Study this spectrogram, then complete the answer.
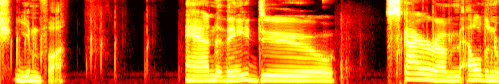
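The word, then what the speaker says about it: Ymfah: straight up watching is Yimpfa. I'm not sure if you're even supposed to pronounce that username, but it is Y Mf ah Yimpfa.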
